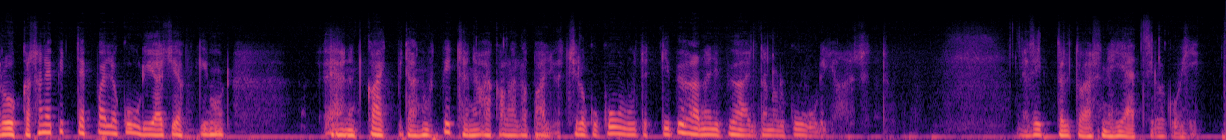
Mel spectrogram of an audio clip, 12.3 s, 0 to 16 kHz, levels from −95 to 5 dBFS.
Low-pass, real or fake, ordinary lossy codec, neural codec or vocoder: 14.4 kHz; fake; none; vocoder, 44.1 kHz, 128 mel bands, Pupu-Vocoder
